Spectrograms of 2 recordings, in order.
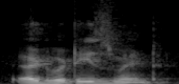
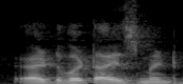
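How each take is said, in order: First: "एडवर्टीजमेंट" with TEEZ, silent R; long "ee", falling end on "एडवर्टीजमेंट"; correct pronunciation. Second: "एडवर्टाइजमेंट" as ad-vuh-TIZE-ment; "tize" vowel in "एडवर्टाइजमेंट"; wrong, silent R. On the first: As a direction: say "एडवर्टीजमेंट" as ad-vuh-TEEZ-ment. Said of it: "इसकी सही pronunciation है". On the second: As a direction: drop the R but keep "eye" in "एडवर्टाइजमेंट". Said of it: "भी नहीं बोलते". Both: Shown as a demonstration.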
